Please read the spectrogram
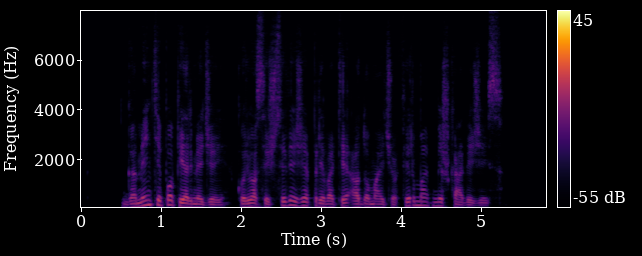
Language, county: Lithuanian, Alytus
